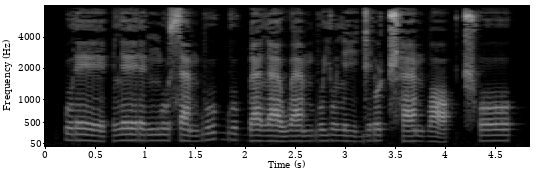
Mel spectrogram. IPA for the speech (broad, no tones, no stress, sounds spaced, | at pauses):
k͡p u ɾ e | l e ɾ e ŋ͡m u s æ m b u ɡ͡b u ɡ͡b æ l æ w æ m b u j u l i ɡ i ɾ u ʈ͡ʂʰ æ m b ɒ | ʈ͡ʂʰ o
